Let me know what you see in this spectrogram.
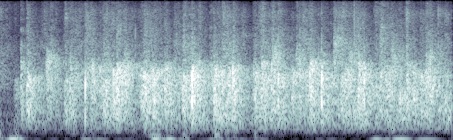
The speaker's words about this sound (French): Encore un grand merci. On applaudit tous nos invités et votre projet.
